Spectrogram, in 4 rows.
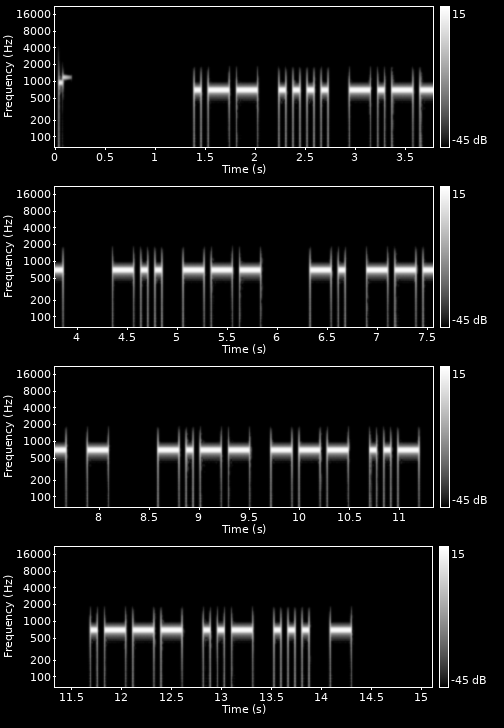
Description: Morse code, heard as a keyed tone, about 17 wpm, 700 Hz. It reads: WHY DO NOT YOU JUST
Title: Sets of 5 Words 17wpm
